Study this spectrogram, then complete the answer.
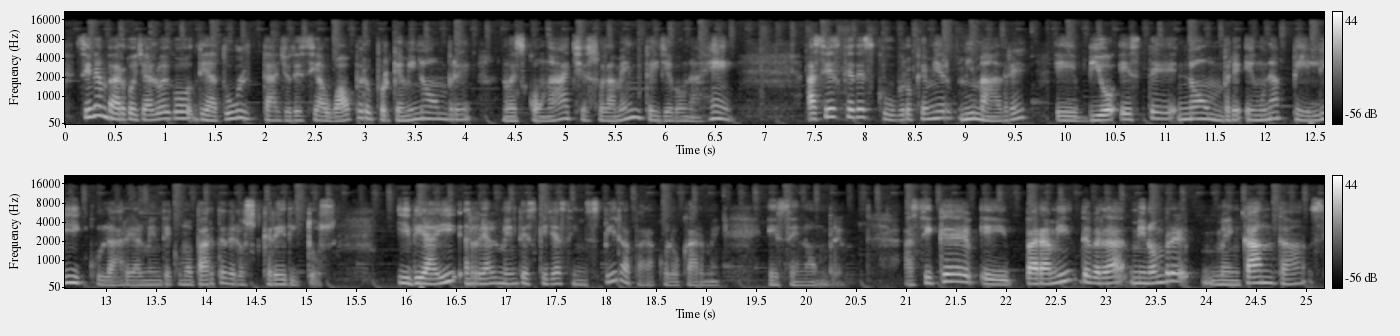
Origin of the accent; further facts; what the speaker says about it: Dominican Republic; now in Orlando, United States; Resido actualmente en la ciudad de Orlando, pero soy de la República Dominicana.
